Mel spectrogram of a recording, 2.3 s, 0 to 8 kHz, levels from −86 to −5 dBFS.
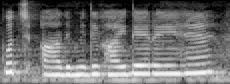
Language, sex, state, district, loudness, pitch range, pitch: Hindi, female, Uttar Pradesh, Saharanpur, -13 LUFS, 240-275 Hz, 265 Hz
